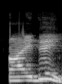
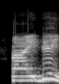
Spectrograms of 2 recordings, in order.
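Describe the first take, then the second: Both takes have the same delivery.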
